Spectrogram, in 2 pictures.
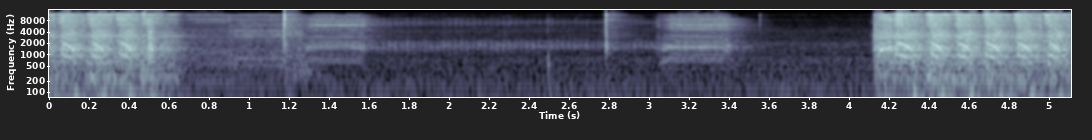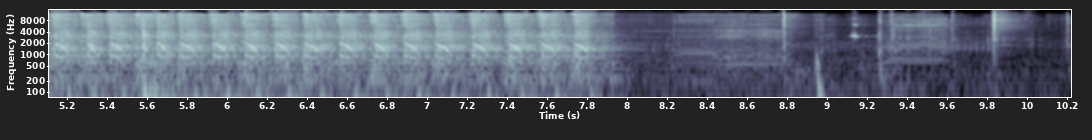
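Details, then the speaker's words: Wrecked 2006 Yamaha R1, rolled over, not run in a while, on a 2005 R1's battery and tank, even quick starter cranking with occasional cylinders firing but never catching; keeps draining battery, cause unknown, owner blames disuse and crash. "Alright, so it wants to start up, I think. Not sure what's really going on. I think it's just because it hasn't ran in a while and it was in a really bad accident."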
